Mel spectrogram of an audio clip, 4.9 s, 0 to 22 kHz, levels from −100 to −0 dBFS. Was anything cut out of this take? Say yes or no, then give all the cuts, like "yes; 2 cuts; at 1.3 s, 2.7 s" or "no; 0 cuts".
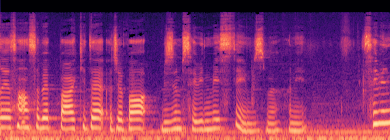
no; 0 cuts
